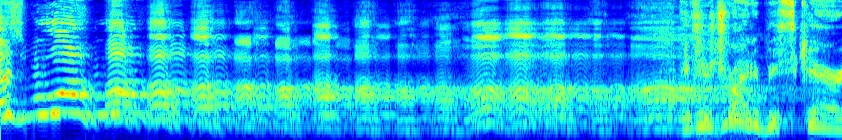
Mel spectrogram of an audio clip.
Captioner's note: monstrous laugh!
